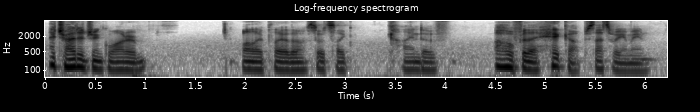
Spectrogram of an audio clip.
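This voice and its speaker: This streamer is a young man whose voice sits on the low side, talking at a normal speed. He keeps up relaxed, wandering chatter with his viewers as he games, stumbling through fillers and restarts.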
